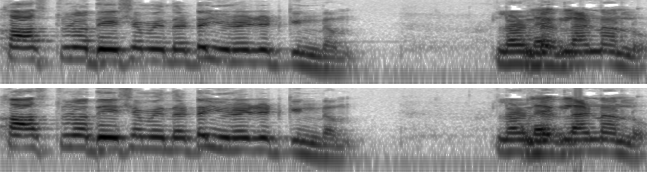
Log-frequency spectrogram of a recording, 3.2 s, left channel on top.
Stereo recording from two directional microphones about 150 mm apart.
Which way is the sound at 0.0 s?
35° right (ahead or behind).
